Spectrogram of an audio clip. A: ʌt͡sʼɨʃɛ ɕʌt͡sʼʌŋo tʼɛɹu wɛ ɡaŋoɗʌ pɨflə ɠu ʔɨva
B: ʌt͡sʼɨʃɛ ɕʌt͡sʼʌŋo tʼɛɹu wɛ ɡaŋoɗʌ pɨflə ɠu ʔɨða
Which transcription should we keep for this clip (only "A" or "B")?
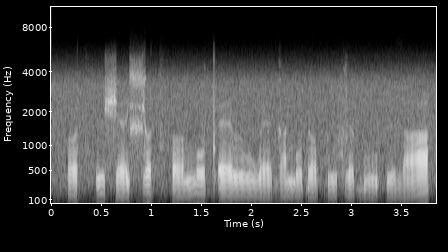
B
